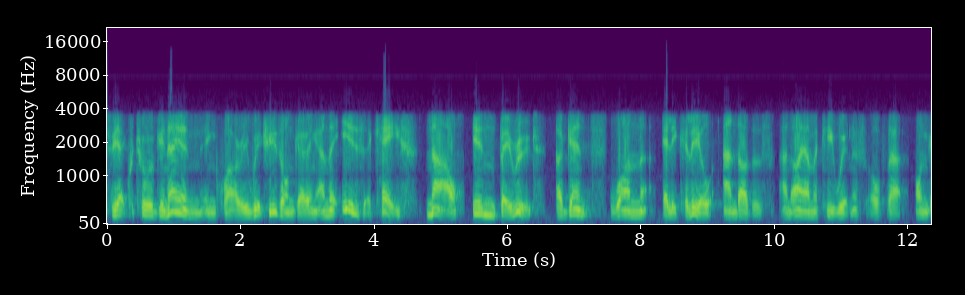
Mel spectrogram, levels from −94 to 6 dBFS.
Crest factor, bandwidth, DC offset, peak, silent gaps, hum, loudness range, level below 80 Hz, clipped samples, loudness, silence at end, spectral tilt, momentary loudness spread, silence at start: 16 dB; 3.9 kHz; under 0.1%; 0 dBFS; none; none; 2 LU; -68 dBFS; under 0.1%; -16 LUFS; 0 s; -8 dB/octave; 8 LU; 0 s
